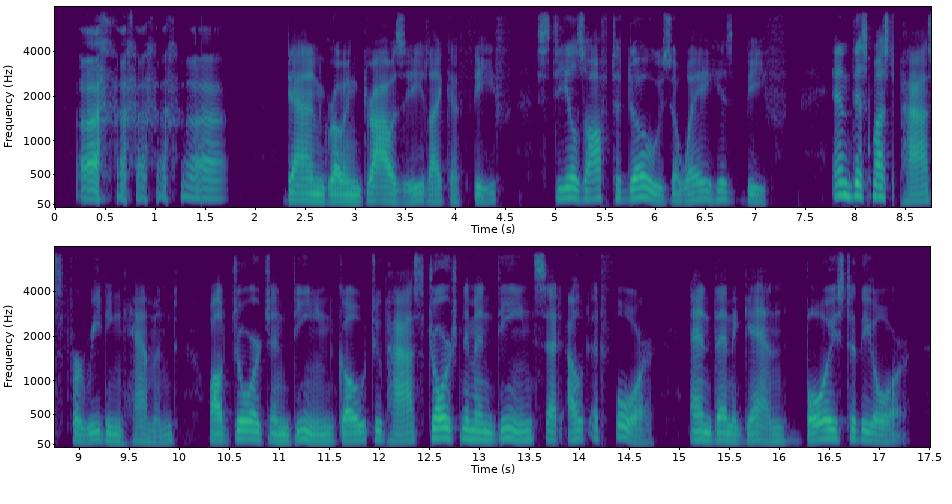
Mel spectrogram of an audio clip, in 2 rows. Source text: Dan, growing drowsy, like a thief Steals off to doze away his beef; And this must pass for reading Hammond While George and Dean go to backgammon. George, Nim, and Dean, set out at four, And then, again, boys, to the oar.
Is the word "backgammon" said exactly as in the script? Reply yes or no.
no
